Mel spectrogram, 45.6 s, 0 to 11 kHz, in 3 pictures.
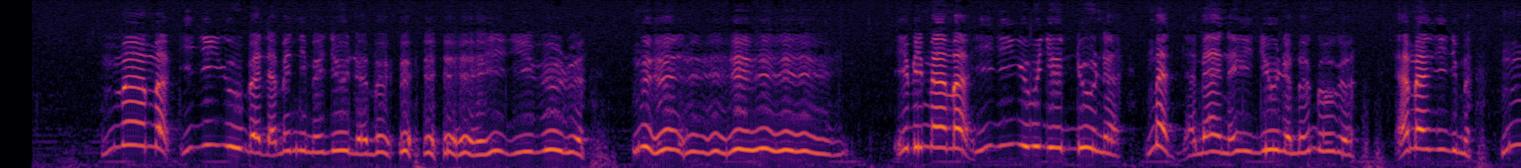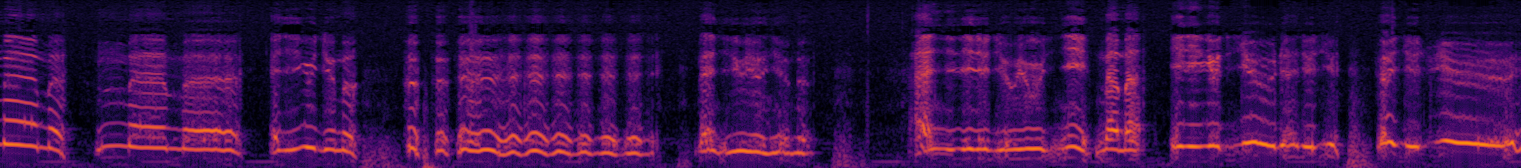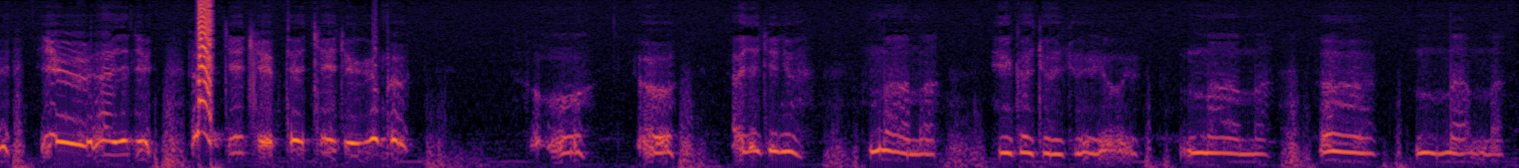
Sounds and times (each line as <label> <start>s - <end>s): crying 24.4s - 34.6s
